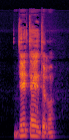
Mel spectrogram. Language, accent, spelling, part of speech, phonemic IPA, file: French, Canada, déteindra, verb, /de.tɛ̃.dʁa/, LL-Q150 (fra)-déteindra.wav
- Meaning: third-person singular simple future of déteindre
